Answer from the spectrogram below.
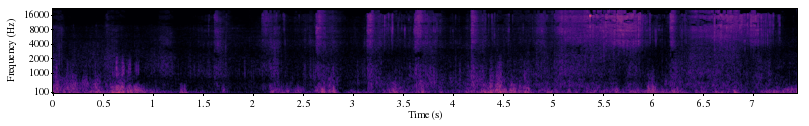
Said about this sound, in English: That wind is strong and cold.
